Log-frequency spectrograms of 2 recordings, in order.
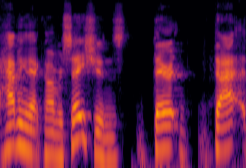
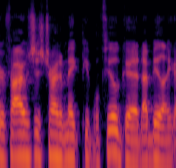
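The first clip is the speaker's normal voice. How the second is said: normal talking voice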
